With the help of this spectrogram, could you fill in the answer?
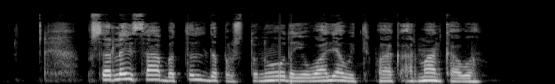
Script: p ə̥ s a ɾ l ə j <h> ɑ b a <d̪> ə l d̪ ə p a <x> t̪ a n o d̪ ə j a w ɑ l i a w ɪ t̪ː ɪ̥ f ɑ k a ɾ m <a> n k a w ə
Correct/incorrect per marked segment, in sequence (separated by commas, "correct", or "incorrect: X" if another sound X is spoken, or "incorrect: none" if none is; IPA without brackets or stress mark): incorrect: s, incorrect: t̪, incorrect: ʂ, incorrect: ɑ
